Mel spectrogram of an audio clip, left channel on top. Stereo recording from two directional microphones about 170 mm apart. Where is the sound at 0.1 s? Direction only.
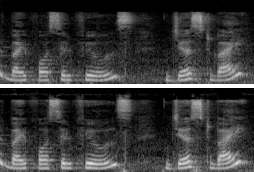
50° right (ahead or behind).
